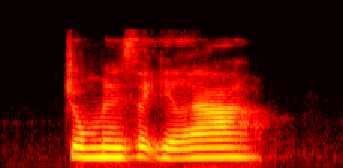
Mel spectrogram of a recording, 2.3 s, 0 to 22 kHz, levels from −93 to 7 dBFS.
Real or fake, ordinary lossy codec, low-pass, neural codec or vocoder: fake; Opus, 16 kbps; 9.9 kHz; autoencoder, 22.05 kHz, a latent of 192 numbers a frame, VITS, trained on one speaker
